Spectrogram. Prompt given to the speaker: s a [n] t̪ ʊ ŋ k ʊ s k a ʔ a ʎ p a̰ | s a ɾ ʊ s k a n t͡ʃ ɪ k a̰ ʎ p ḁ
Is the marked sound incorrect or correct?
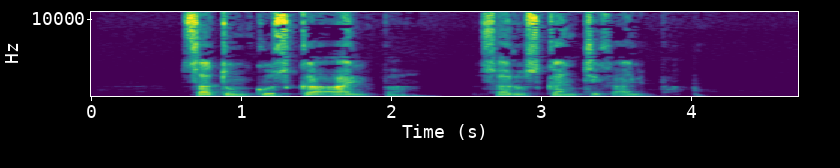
incorrect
